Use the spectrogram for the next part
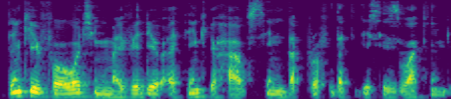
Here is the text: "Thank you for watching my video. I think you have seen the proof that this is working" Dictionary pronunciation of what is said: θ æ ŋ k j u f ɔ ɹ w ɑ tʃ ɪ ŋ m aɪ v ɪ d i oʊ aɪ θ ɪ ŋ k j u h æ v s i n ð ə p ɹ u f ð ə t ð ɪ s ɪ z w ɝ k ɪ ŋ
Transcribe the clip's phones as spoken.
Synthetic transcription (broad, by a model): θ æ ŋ k j u f ɔ ɹ w ɑ tʃ ɪ ŋ m aɪ v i d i oʊ aɪ θ ɪ ŋ k j u h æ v s i n ð ə p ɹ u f ð ə t ð ɪ s ɪ z w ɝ k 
